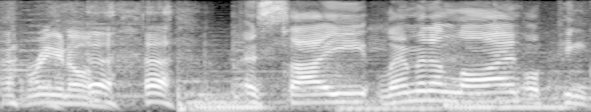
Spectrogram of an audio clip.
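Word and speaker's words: açaí: How do you say that? Is it Aki? Acai. Acai. Acai.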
